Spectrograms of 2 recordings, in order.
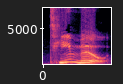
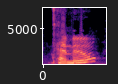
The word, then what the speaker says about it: Temu: the prices are amazing now team moo I'm for once saying it correctly I actually asked them I said how do you pronounce this because I've been saying temu and I thought I was so right no it's tea no it's yeah I I thought I was saying it right it's called Teemu and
